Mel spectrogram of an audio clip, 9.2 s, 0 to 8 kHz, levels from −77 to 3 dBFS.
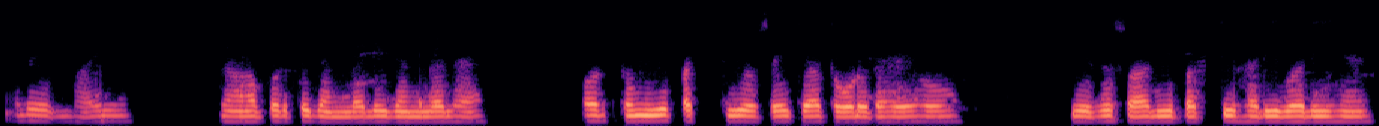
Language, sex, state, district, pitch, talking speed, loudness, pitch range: Hindi, male, Uttar Pradesh, Jyotiba Phule Nagar, 120 Hz, 155 wpm, -18 LUFS, 120-125 Hz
